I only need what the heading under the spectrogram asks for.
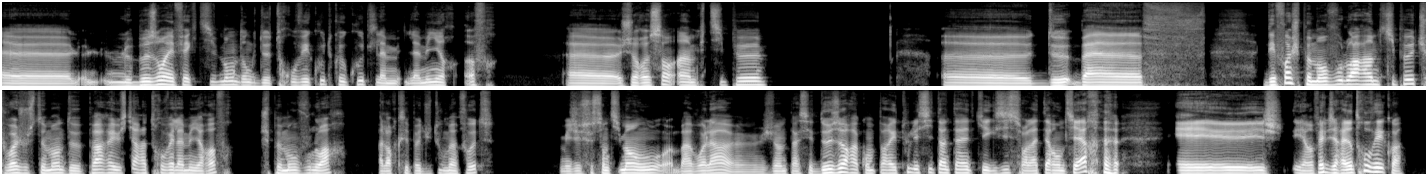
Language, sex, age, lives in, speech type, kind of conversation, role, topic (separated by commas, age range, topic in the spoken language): French, male, 30-34, France, conversation, advice, user, Comment décririez-vous votre peur de rater une bonne affaire ou une promotion ?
